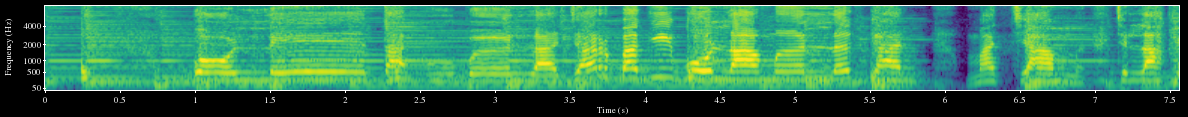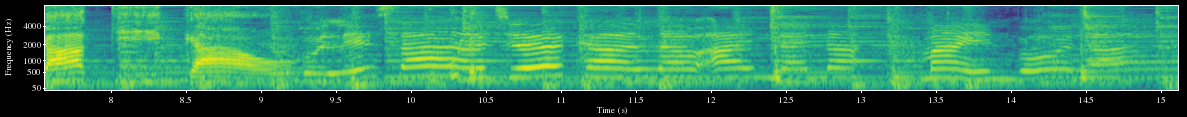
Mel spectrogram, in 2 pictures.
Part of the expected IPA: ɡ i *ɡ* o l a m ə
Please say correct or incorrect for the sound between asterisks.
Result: incorrect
